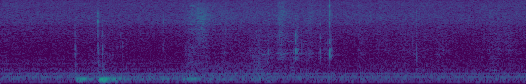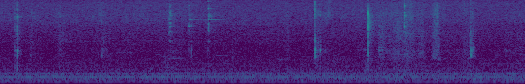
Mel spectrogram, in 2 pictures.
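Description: Near silence: faint room tone with a low steady hum and a few soft, scattered clicks, some of them from headphones being handled.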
